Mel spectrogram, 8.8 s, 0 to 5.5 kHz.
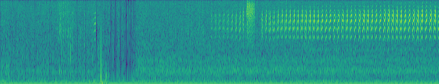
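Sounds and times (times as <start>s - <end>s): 
Red-breasted Nuthatch calling: 4.0s - 8.7s.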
